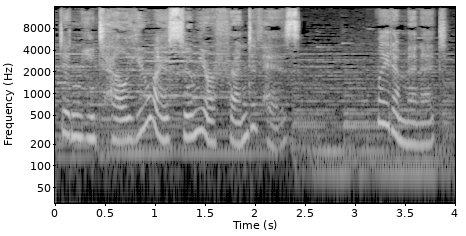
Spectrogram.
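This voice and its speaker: Casting: teasing, sweetly sly teen anime girl acted by a woman, high voice, loud music underneath. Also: animated, moderate pace, lightly acted. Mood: polite, provocative. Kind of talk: anime fan dub acting.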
